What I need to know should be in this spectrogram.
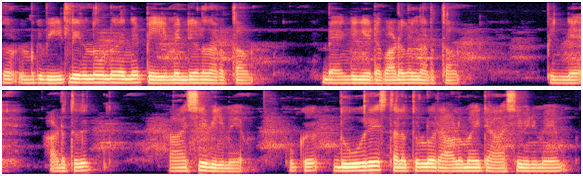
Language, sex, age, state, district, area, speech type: Malayalam, male, 30-45, Kerala, Palakkad, rural, spontaneous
